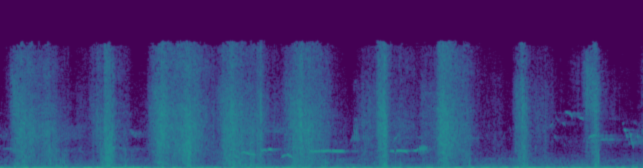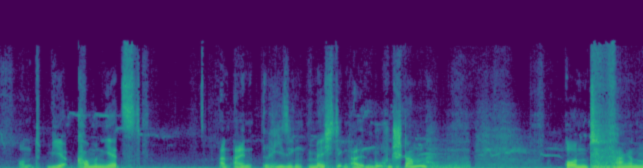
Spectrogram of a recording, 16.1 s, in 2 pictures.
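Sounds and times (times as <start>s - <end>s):
footsteps of people walking through a forest: 0.0s - 10.7s
bird chirps: 0.0s - 15.4s
speech: 8.3s - 9.8s, 10.8s - 13.8s, 15.1s - 16.0s.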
